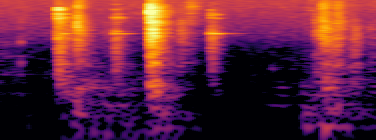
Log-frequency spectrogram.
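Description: A door is pushed shut with a few soft knocks and rattles, a brief sequence of muffled thuds, fairly quiet, with no talking.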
